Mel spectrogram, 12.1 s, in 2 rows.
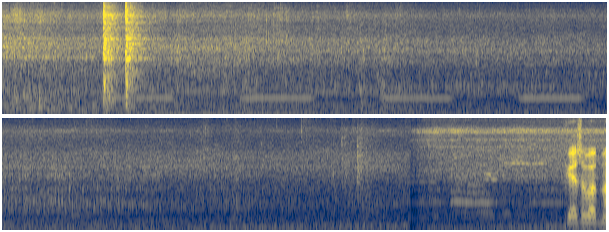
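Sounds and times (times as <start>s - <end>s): train rumbling: 0.0s - 12.0s
electronic beep: 1.1s - 4.6s, 5.2s - 5.9s.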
